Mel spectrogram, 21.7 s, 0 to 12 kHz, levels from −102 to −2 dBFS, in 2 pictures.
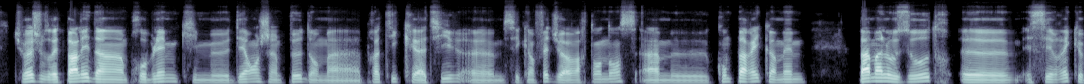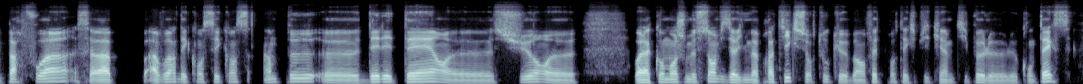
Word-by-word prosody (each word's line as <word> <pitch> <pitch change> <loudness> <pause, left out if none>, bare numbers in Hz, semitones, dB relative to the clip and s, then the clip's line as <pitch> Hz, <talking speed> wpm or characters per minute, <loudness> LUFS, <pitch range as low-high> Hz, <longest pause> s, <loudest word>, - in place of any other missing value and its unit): Tu - - -5
vois? 125 - +7
Je 120 -4 +2
voudrais 105 0 +4
te - - -28
parler 120 +4 +9
d'un 100 -4 +5
problème 120 +6 0
qui 95 -3 -7
me 90 -1 -6
dérange 105 +5 0
un 95 -2 -4
peu 115 +8 -3
dans 90 -5 -5
ma 80 -2 -4
pratique - - -5
créative. 120 +1 0
Hem, 85 -2 -4
c'est - - -4
qu'en - - -6
fait 130 -2 -3
je 100 - -1
vais 90 - +5
avoir 90 +1 -1
tendance 115 +4 -2
à 90 0 +1
me 85 -1 -8
comparer 125 +1 +3
quand 105 - -1
même 105 +1 -3 0.6
pas 125 - +10
mal 140 0 +5
aux 115 -4 +1
autres. 130 +5 -1
Heu, 90 -2 +3
et - - -10
c'est 105 - +2
vrai 115 +7 -1
que - - -4
parfois, 130 +4 +1
ça - - -3
va 90 0 +6
p - - -36 0.3
avoir 115 +4 0
des 100 -1 -4
conséquences 110 +2 -4
un 105 +2 -5
peu, 125 +2 -4
heu, 90 0 -2
délétères, 115 +3 +2
heu, 85 0 -6
sur, 105 +4 -1
heu, 85 -1 -3 0.6
voilà 95 -1 +6
comment 110 +2 -2
je 110 - 0
me 100 - -2
sens 120 +6 +2
vis-à-vis 100 -3 0
de - - -8
ma 90 -2 -1
pratique. 135 +7 0
Surtout 110 - -1
que, 100 - -7
bah, 90 - -6
en 85 - -4
fait - - -5
pour - - -13
t'expliquer 95 - -7
un 90 - -6
petit 80 - -10
peu 95 - -2
le 80 -2 -6
le 80 0 -10
contexte, - - 0
100 Hz, 210 wpm, -23 LUFS, 90-115 Hz, 0.6 s, pas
